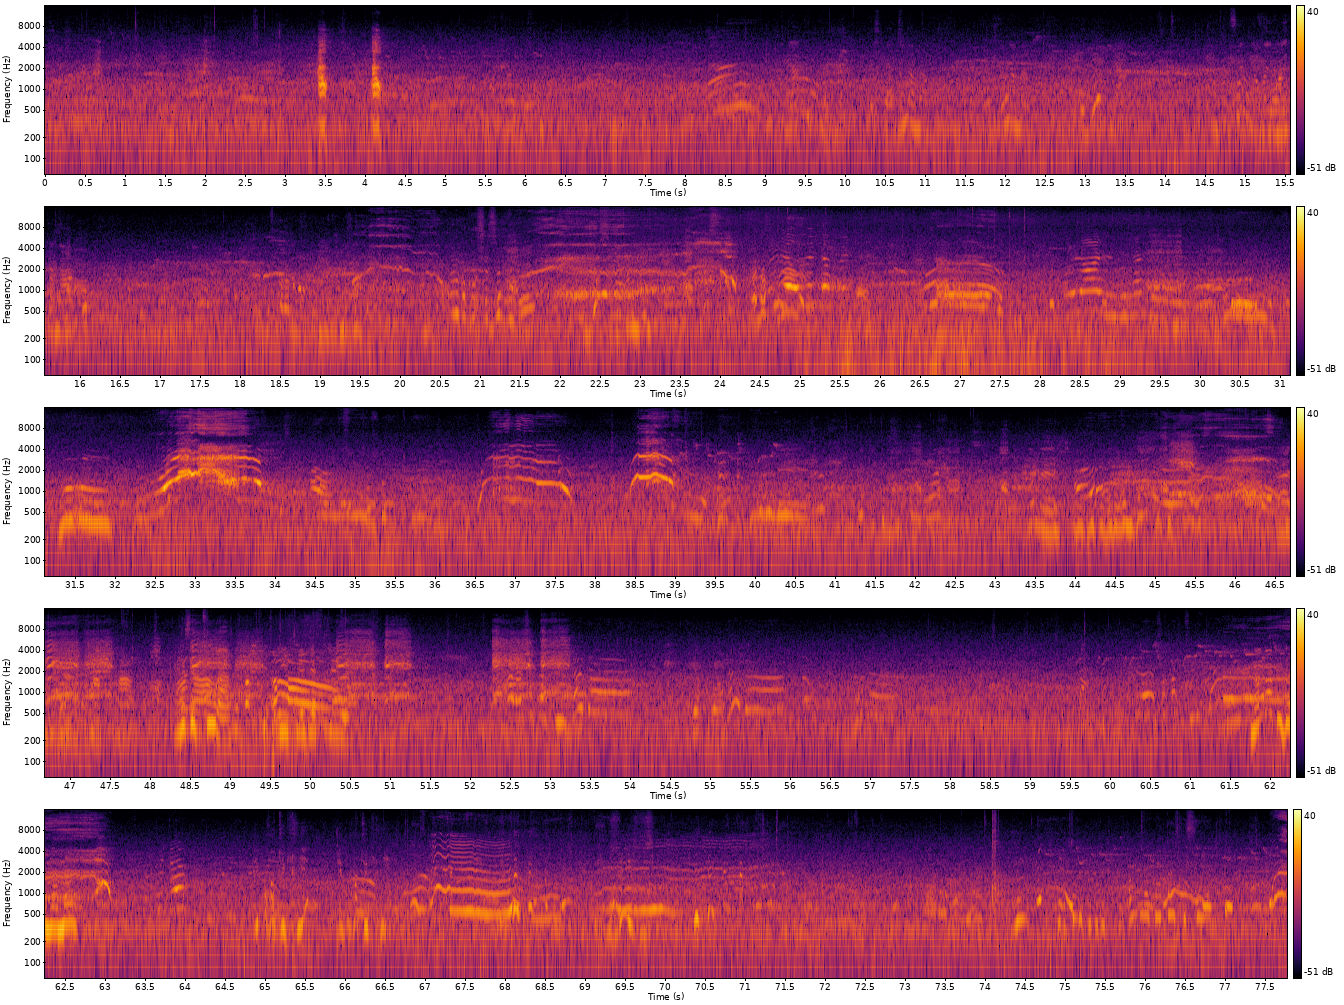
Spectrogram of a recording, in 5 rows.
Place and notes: {"title": "Ottignies-Louvain-la-Neuve, Belgique - Egyptian gooses", "date": "2016-07-10 14:30:00", "description": "On a very busy day on the Bois des Rêves leisure parc, emden goose and egyptian gooses on a pontoon. After a few time, two young children are very interested by the birds.", "latitude": "50.66", "longitude": "4.58", "altitude": "79", "timezone": "Europe/Brussels"}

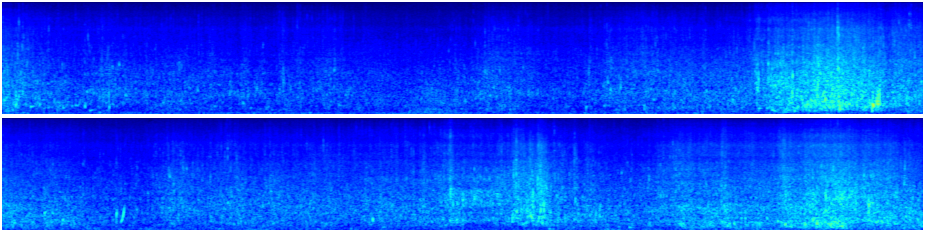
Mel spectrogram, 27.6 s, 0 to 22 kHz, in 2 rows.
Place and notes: {"title": "科蹄澳, Nangan Township - Waves and tides", "date": "2014-10-14 12:03:00", "description": "On the rocky shore, Sound of the waves\nZoom H6+ Rode NT4", "latitude": "26.16", "longitude": "119.92", "timezone": "Asia/Taipei"}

